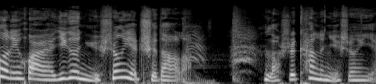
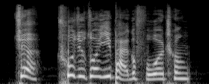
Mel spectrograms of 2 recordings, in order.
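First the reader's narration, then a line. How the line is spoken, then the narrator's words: Angry roar. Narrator (Chinese): 老师对他怒吼道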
